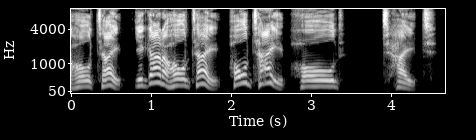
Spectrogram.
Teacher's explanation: when a word ends with a D and the next word begins with a T, that the D sound kind of disappears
